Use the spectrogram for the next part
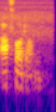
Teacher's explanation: And this is because tau, or theta, is an aspirated tau. Phi is an aspirated pi.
